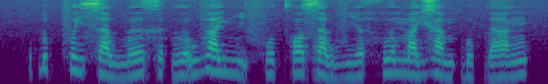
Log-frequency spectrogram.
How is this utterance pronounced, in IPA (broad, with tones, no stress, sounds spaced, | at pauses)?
ɓ ə˦˥ p̚ f ə˧ j s a˧˩ w m əː˧ x ə˨˩ t̚ l o̰˧˥ w v a˧ j m ḭ˧˨ f o˨˩ t̪ʰ ɔ˧ s a˧˩ w v i˨˩ ə̯ h u˧ ə̯ m a˨˦ j ɣ a˨˩ m ɓ o˨˩ p̚ l a˨˦ ŋ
